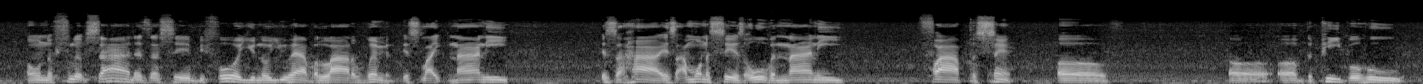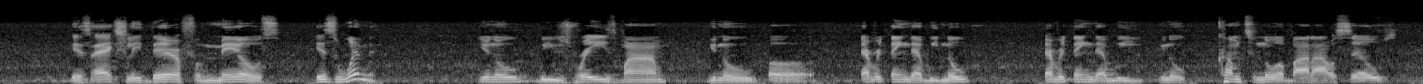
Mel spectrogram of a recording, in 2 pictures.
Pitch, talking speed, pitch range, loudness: 105 Hz, 140 wpm, 95-110 Hz, -20 LUFS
